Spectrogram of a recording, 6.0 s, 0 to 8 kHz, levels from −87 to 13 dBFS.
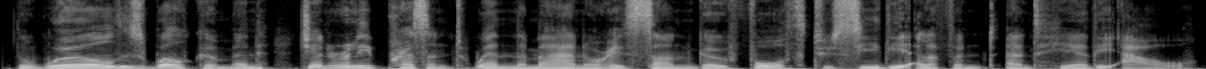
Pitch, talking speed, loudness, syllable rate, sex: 115 Hz, 230 wpm, -17 LUFS, 5.5 syllables/s, male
